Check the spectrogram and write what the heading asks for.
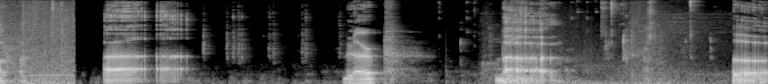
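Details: Burping compilation from a live game stream: several loud, drawn-out, voiced gurgling burps separated by pauses, with excited talk around them; repeated eructation.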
